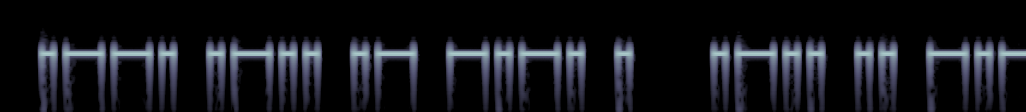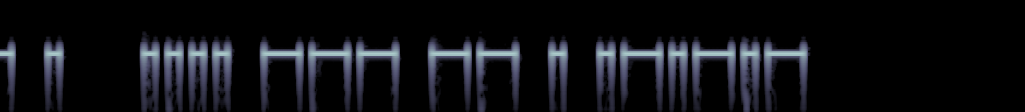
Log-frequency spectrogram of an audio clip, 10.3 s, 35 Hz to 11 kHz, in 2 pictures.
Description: Morse code, heard as a keyed tone, about 21 wpm, 700 Hz. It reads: PLACE LIKE HOME.
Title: Sentences from Top 200 Words and Abbreviations 20wpm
